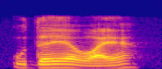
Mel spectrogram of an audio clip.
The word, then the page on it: udayavaya: Pali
